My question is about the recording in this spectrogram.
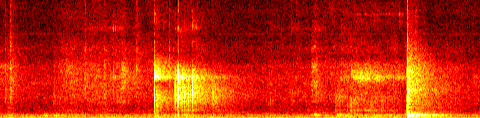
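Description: Fire hose being flat-loaded by hand into an aluminum bumper hose tray, knocking and clinking against the metal: a cluster of clattering clinks about a second and a half in, then one sharp knock near the end.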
